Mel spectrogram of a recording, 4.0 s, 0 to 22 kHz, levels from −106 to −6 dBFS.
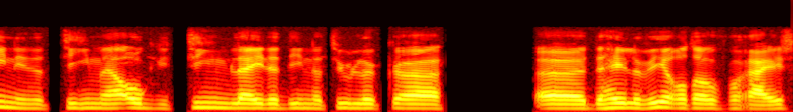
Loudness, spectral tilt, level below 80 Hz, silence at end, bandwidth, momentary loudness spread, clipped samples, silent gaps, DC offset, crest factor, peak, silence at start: -27 LUFS; -6 dB/octave; -84 dBFS; 0 s; 7.6 kHz; 10 LU; under 0.1%; 0.26-0.31 s, 0.87-0.94 s, 1.91-1.95 s, 2.23-2.66 s; under 0.1%; 20 dB; -8 dBFS; 0 s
